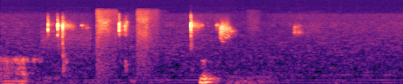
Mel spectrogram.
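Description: Very faint, scattered short clicks over a near-silent line, with a brief hesitant 'uh' from a voice about two seconds in.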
